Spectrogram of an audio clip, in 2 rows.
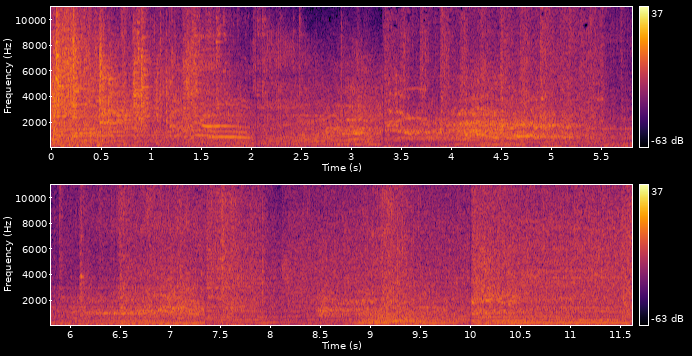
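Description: Plymouth GTX's V8 engine revving and running hard under acceleration, its pitch climbing several times, with brief tyre squeals early on. The sound jumps abruptly at several cuts, as in an edited film chase mix.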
